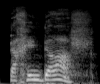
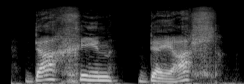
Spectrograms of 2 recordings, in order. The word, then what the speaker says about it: Dach Chi'n deall: Now on the streets you might actually hear people say, Dach Chi'n dall? Dach Chi'n dall? Do you understand? I'll say it slower so you can get the pronunciation. Dach Chi'n deall, or the shorter version, Dach Chi'n dall.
